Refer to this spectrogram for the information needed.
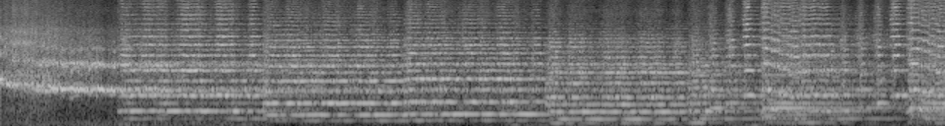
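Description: A long, loud car tire screech from hard braking, a shrill squealing wail that holds and shifts pitch for about nine seconds with no letup and no voices.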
